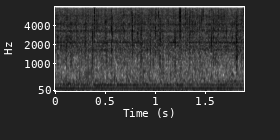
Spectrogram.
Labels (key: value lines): label: anthrophony, boat engine
recorder: SoundTrap 300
